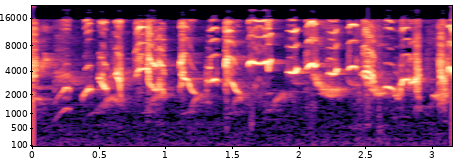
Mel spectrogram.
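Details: Oriental magpie-robin singing in the morning to prompt other birds to sing: a rapid jumble of sharp whistles, chips and slurred phrases with little pause.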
